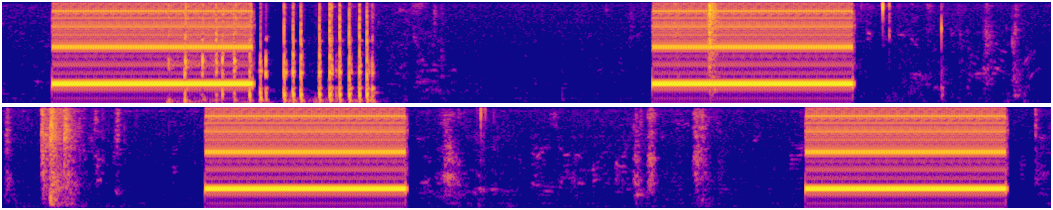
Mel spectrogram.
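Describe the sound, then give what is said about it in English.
Telephone ringing while a call connects: four long, steady ring tones of about two seconds each, evenly spaced by longer gaps in which faint rustles and clicks are heard. “Please state your name after the tone, and Google Voice will try to connect you.”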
